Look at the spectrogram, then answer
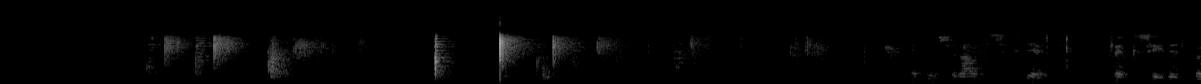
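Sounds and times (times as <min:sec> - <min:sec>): snooker balls clicking: 0:01.4 - 0:11.2.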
